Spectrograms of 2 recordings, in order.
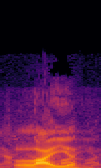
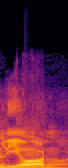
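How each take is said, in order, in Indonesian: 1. Diucapkan cara Inggris, seperti "lie-on". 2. Diucapkan huruf per huruf, sesuai ejaannya. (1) "bacanya Lion" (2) "Tulisannya Lion"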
